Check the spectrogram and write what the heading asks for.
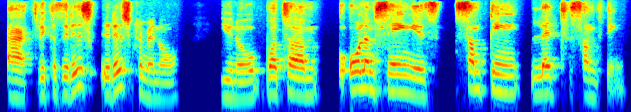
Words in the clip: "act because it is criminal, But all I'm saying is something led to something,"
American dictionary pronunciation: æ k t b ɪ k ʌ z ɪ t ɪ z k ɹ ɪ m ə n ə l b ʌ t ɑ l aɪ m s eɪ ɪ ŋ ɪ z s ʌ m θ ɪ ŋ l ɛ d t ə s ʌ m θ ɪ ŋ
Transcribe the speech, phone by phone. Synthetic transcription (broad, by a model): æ k t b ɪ k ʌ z ɪ t ɪ z k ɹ ɪ m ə n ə n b ʌ t ɑ l aɪ m s eɪ ɪ ŋ ɪ z s ʌ m θ ɪ ŋ l ɛ d t ə s ʌ m θ ɪ ŋ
